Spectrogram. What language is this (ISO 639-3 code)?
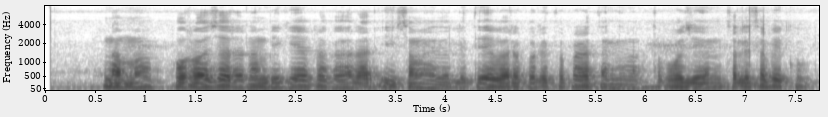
kan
